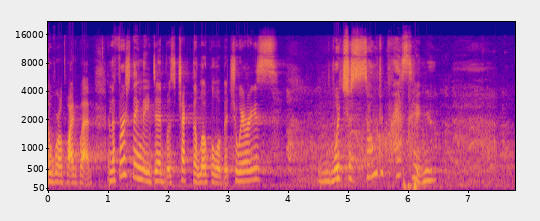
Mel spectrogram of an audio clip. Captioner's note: laughter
